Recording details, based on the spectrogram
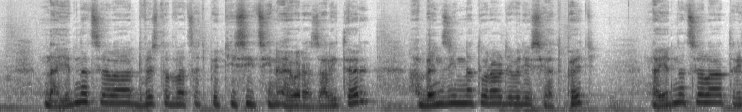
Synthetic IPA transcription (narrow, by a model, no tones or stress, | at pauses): najɛd̪nat͡sɛlaːd̪ʋɛst̪ɔd̪ʋat͡sacpɛc̚cːisiːt͡sinɛʊɾazalit̪ɛɾ | abɛnziːnːat̪uɾaːlɟɛʋɛɟɛsɪat̪pɛc | najɛd̪nat͡sɛlaːt̪ɾi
